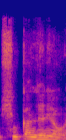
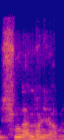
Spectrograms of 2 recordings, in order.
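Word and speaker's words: 신칸센: 그때 이제 일본을 감고서 신간선 이제 지금 신간센이라고 하지만 그때 신간선이라고 이제 우리말로 발음을 했습니다 을 타봤는데 정말 빠르더라고요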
